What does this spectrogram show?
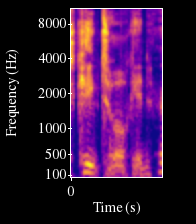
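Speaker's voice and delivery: playful put-on Cockney tough guy; Cockney gangster voice. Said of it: "like, Cockney gangster voice".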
